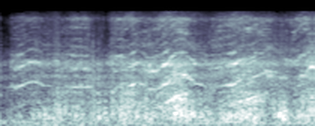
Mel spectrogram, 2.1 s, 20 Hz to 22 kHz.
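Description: Team Magic Seth electric desert buggy running on a 6S battery: its motor whine rises and falls again and again with throttle changes, over drivetrain and tyre noise on grass.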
